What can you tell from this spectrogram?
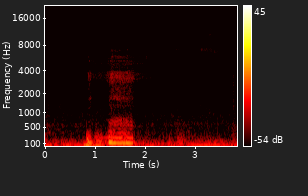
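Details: Sleeping Beagle, worn out after lots of walking and play, gives one low rasping snore lasting about a second amid quiet breathing and faint background hum.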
